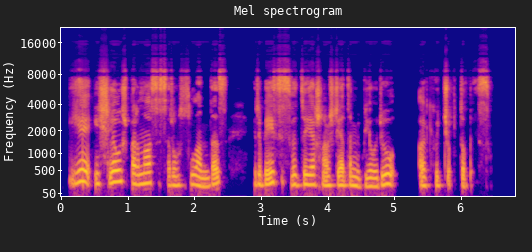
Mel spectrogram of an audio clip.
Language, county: Lithuanian, Vilnius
